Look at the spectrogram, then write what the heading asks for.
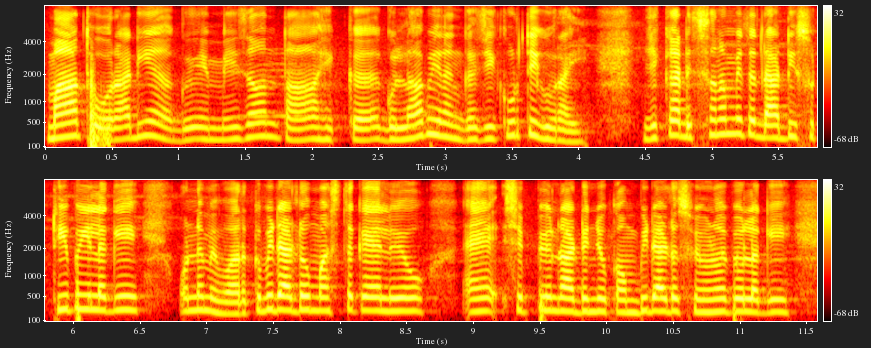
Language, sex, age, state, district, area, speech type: Sindhi, female, 45-60, Maharashtra, Thane, urban, spontaneous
